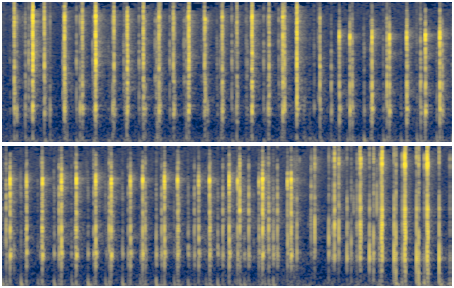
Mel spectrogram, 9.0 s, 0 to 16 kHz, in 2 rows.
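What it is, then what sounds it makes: Plastic game controller. A white hard-plastic PS5 DualSense game controller, a hollow handheld device, is held in both hands in front of a Zoom recorder while fingertips tap and click across its shell and buttons. A quick, steady run of dozens of short, dry, bright plastic ticks and clicks follows, each with a hollow body around 800 Hz and almost no ring.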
